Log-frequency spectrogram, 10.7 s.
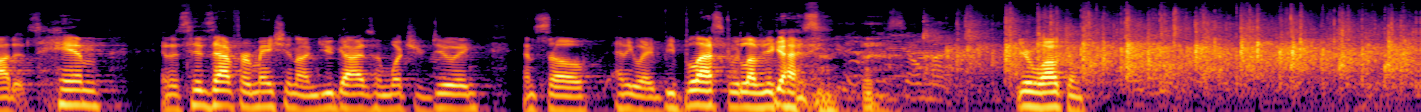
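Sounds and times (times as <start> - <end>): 
speech: 0.0 - 7.0, 7.6 - 8.3
laughter: 6.0 - 8.0
audience clapping at a church service: 6.5 - 10.6.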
